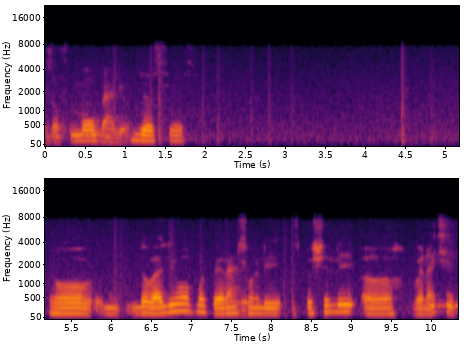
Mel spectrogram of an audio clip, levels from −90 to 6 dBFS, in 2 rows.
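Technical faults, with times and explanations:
There are no technical faults to list, so there are no times or explanations to give.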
